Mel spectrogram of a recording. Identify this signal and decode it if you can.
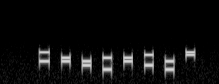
Multi-frequency trunk signalling (R1, as on North American trunks), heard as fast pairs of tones, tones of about 90 ms. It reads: KP 634682 ST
